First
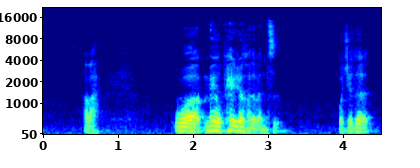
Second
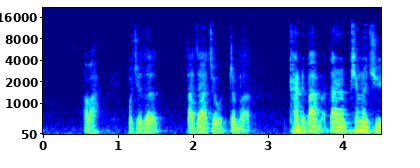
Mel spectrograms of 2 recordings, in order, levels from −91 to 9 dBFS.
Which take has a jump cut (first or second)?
second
